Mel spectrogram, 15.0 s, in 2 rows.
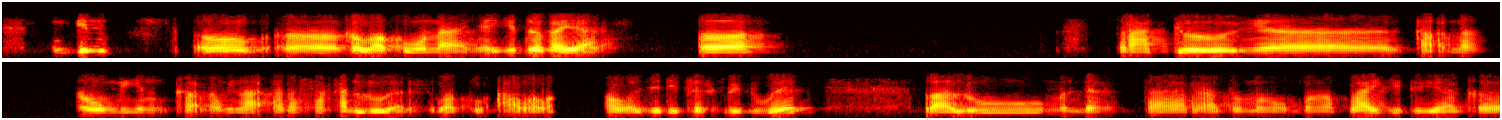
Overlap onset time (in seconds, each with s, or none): none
